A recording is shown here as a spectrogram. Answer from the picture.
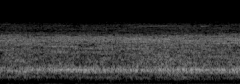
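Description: A steady, even hiss with no speech or distinct events.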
